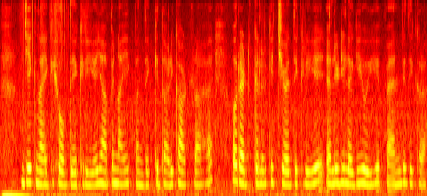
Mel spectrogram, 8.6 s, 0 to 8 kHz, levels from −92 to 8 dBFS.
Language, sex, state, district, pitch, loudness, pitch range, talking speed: Hindi, female, Punjab, Pathankot, 205 Hz, -18 LUFS, 195-215 Hz, 230 wpm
